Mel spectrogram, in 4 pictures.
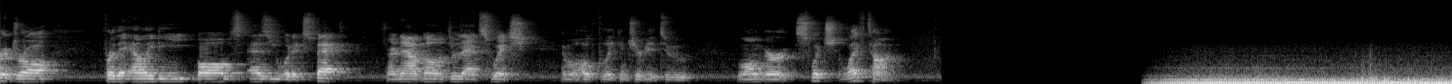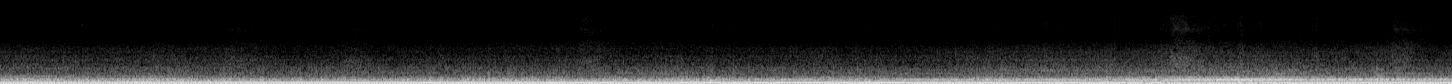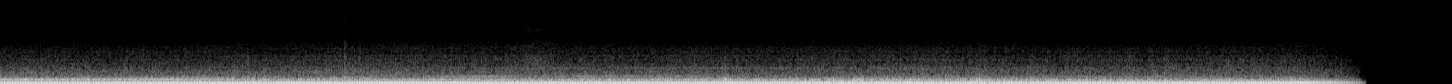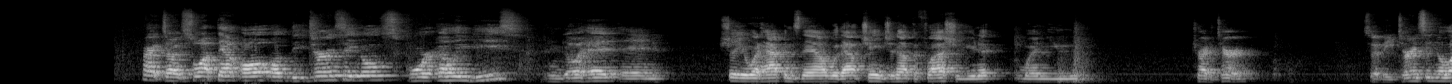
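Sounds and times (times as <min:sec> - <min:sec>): car engine drone: 0:11.4 - 0:42.7.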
